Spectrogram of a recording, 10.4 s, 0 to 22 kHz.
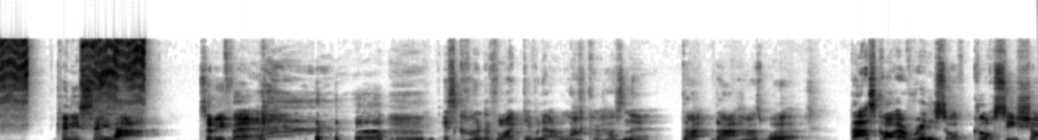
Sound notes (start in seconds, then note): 2.6 chuckles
